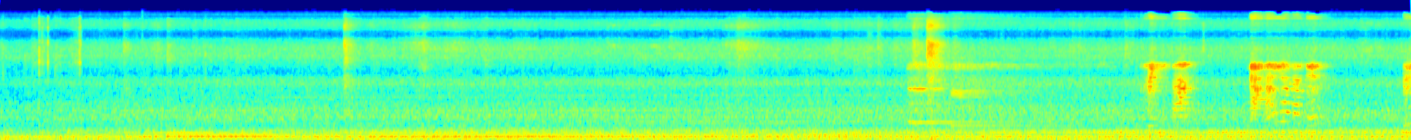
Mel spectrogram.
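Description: Interior sound of a diesel railcar on the non-electrified Soya Line pulling away from a station: a steady engine hum, rising as it takes power, over the running of the train. About nine seconds in there is a short tone, and near the end an onboard announcement begins.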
